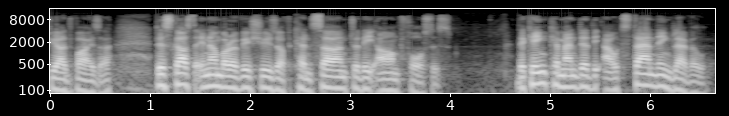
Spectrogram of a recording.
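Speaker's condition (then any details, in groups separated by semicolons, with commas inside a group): No condition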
